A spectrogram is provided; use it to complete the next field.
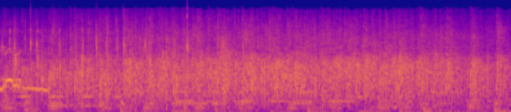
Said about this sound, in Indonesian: Tepuk tangan.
